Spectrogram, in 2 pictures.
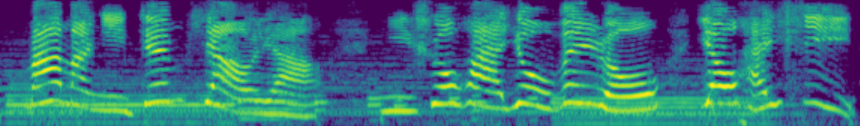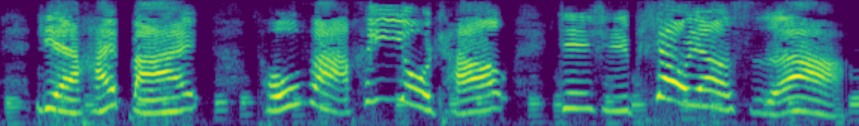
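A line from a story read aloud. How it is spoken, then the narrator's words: Anxious child, very loud. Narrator (Chinese): 儿子有点急了，对着他妈妈非常大声地说道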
